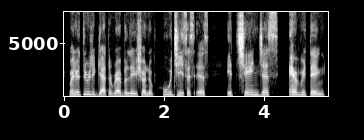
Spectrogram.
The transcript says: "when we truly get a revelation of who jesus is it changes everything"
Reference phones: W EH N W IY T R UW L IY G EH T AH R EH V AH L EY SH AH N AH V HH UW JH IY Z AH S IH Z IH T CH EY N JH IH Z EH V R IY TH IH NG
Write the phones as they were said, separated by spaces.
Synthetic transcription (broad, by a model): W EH N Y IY T R UW L IY G EH T AH R EH V AH L EY SH AH N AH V HH UW JH IY S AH S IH S IH T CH EY N JH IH S EH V R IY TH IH NG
